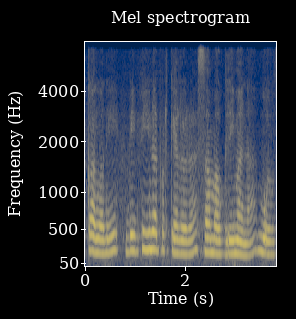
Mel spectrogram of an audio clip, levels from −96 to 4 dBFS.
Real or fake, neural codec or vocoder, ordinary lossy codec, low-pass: fake; codec, 16 kHz in and 24 kHz out, 0.4 kbps, LongCat-Audio-Codec, fine tuned four codebook decoder; Opus, 64 kbps; 7.2 kHz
